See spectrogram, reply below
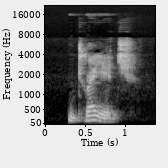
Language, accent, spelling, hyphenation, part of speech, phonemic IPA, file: English, Southern England, drayage, dray‧age, noun, /ˈdɹeɪ.ɪdʒ/, LL-Q1860 (eng)-drayage.wav
- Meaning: Transportation by dray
